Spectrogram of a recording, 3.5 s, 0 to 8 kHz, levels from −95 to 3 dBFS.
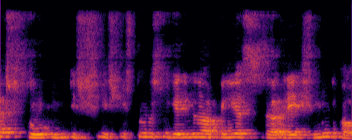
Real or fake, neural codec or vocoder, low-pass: fake; autoencoder, 48 kHz, 128 numbers a frame, DAC-VAE, trained on Japanese speech; 7.2 kHz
